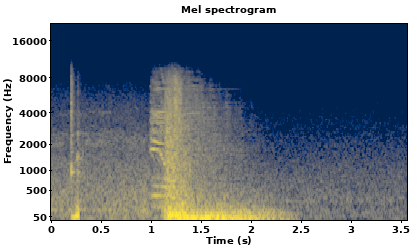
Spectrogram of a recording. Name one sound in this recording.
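A bright whooshing jingle swells and fades away.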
